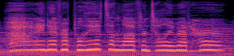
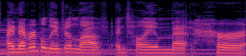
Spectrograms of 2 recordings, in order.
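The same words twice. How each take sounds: First: It is read in Senya's voice. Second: It is read in the speaker's own voice.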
